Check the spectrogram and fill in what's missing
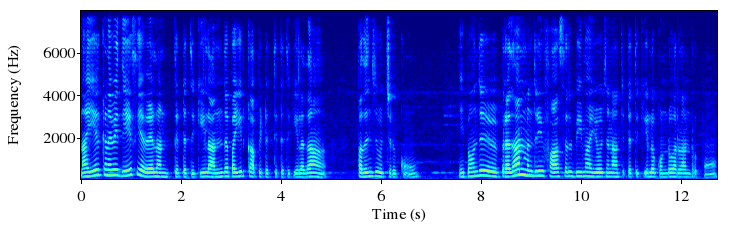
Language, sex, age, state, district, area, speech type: Tamil, female, 30-45, Tamil Nadu, Madurai, urban, spontaneous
